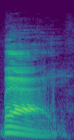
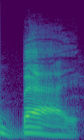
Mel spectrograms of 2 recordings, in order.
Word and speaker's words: ব্যয়: ব্যয় এই হচ্ছে এর উচ্চারণ। এই শব্দটির উচ্চারণ। এখানে তফাত কোথায়? তফাত রয়েছে দেখুন। জফলা রয়েছে শব্দের শুরুতে। কিন্তু এর সঙ্গে কিন্তু আকার নেই। কিন্তু উচ্চারণে কিন্তু আমরা বলি ব্যয়।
